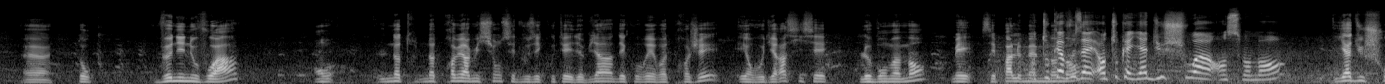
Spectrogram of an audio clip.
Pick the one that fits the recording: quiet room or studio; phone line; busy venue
busy venue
